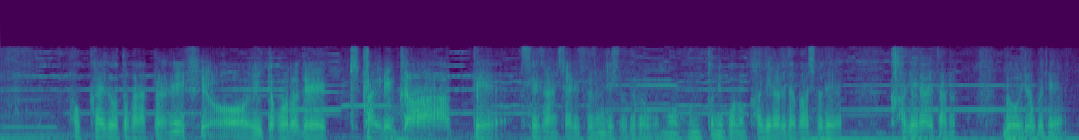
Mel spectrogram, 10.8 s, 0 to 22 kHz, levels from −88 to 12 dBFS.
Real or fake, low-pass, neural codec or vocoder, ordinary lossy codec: fake; 5.4 kHz; codec, 44.1 kHz, 7.8 kbps, Pupu-Codec; none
